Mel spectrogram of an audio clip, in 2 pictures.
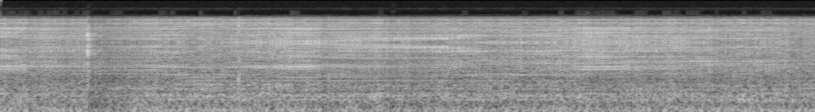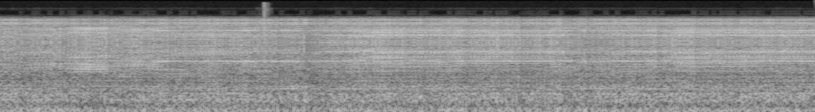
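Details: Carbureted RV with rebuilt carb, idling after a leaking fuel line: steady even low rumble, no misses or knocks; owner notes the fuel pump sounds different and suspects a leaking clamp dripping at the pump.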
